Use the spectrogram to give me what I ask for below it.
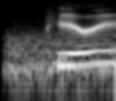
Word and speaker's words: Pierre: Peri Avenue Peri Avenue Peri Avenue pretty much anywhere else in the world this would obviously be Pierre Avenue but not here in Windsor that's not how we say it and it's not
